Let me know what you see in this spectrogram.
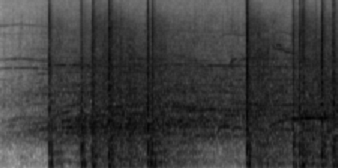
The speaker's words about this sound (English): Big, expensive fireworks shows like this one erupted in color over the carved heads of Mount Rushmore every July for about a decade.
